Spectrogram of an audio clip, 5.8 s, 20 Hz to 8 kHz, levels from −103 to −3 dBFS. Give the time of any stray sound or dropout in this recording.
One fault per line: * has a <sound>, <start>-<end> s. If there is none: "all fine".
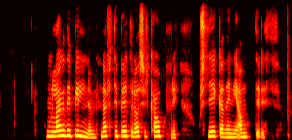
* has a dropout, 3.3-3.4 s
